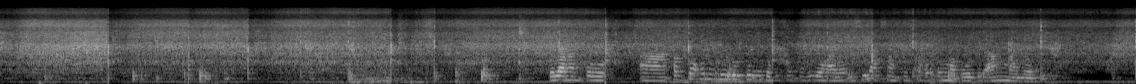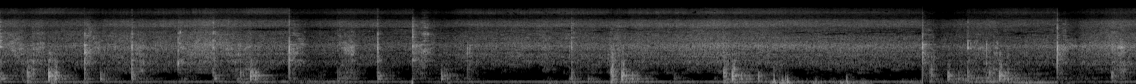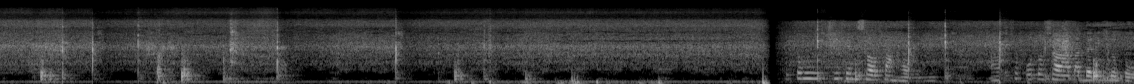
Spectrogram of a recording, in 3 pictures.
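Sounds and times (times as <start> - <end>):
chicken sizzling in a wok: 0.0 - 34.0
metal spatula scraping a pan: 0.2 - 16.1, 20.6 - 25.7.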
